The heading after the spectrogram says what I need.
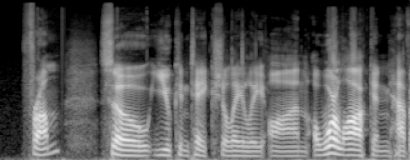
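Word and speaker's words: shillelagh: you don't take it shalele which uh as I've mentioned before is how you pronounce it uh or at least as close as I can come without a gaic accent shalele is a weird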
